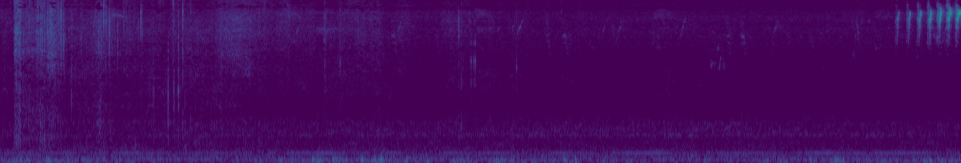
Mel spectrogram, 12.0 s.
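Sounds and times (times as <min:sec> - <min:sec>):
faint low rumble: 0:00.0 - 0:12.0
steady low hum: 0:00.0 - 0:12.0
bird chirping: 0:04.8 - 0:12.0.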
